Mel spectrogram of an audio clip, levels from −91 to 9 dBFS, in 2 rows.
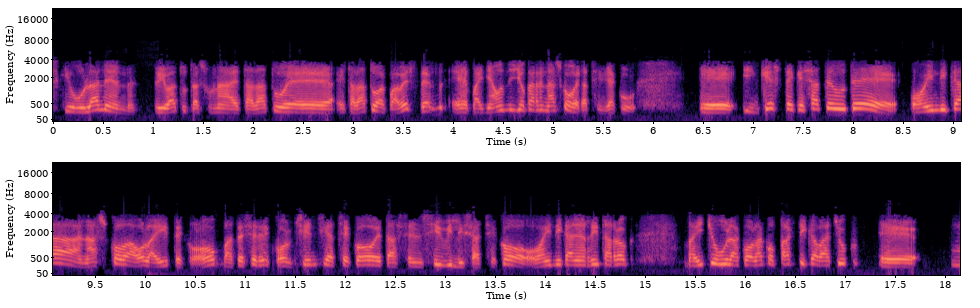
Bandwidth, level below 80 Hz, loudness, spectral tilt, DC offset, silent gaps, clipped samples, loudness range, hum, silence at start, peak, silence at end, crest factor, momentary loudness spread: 4.3 kHz; -70 dBFS; -22 LUFS; 0 dB/octave; under 0.1%; none; under 0.1%; 3 LU; none; 0 s; -8 dBFS; 0 s; 14 dB; 7 LU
